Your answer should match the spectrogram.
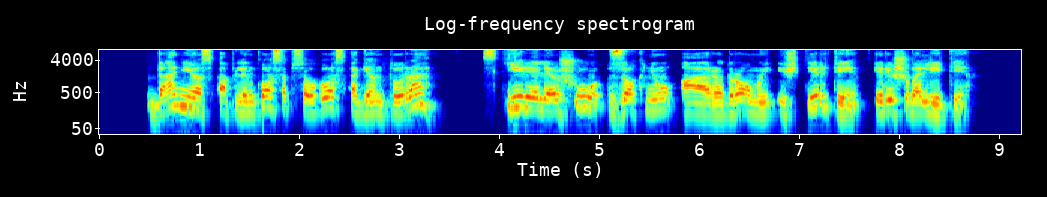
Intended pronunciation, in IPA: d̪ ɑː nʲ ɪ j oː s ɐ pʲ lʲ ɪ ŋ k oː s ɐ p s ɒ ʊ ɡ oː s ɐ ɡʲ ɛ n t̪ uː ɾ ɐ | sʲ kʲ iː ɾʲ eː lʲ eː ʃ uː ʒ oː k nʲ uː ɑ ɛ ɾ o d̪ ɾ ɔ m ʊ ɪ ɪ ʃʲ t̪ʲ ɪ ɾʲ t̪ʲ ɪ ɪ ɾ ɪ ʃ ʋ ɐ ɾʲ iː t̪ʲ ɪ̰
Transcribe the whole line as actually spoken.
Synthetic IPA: d̪ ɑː nʲ ɪ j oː s ɐ pʲ lʲ ɪ ŋ k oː s ɐ p s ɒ ʊ ɡ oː s ɐ ɡʲ ɛ n t̪ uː ɾ ɐ | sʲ kʲ iː ɾʲ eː lʲ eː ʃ uː z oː k nʲ uː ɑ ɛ ɾ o d̪ ɾ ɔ m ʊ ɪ ɪ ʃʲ t̪ʲ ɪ ɾʲ t̪ʲ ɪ ɪ ɾ ɪ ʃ ʋ ɐ lʲ iː t̪ʲ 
